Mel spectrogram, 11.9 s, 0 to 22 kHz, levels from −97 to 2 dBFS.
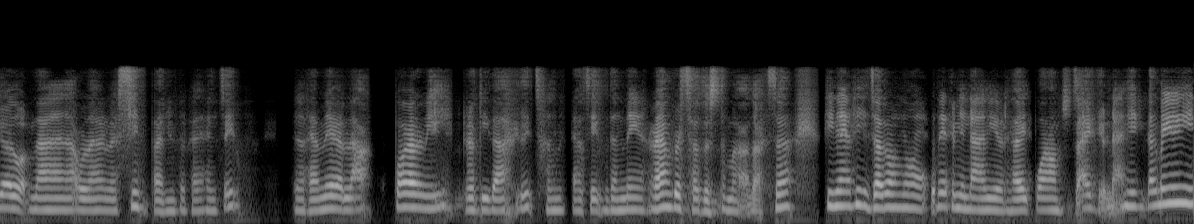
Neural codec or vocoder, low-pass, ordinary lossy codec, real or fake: codec, 16 kHz, 0.5 kbps, FreqCodec, larger model; 7.2 kHz; none; fake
